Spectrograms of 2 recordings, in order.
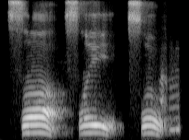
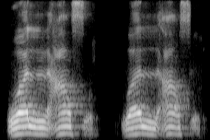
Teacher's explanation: huruf so ini sesuatu huruf yang disebut dengan huruf isti'la. Terangkatnya pangkal lidah. Isti'la artinya terangkat ya.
